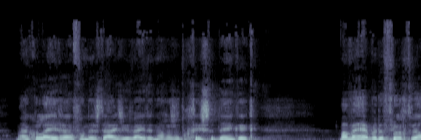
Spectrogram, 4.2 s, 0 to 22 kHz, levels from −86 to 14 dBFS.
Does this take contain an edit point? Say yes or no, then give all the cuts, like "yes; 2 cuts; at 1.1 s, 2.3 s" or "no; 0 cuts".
yes; 1 cut; at 1.8 s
